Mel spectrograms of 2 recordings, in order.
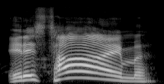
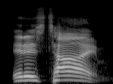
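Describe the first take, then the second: First: Slow, loud proclamation; grand rich voice. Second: Said in the usual way. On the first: Pretend. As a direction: announce it slowly like an oracle. Summoning the Sportstradamus.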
